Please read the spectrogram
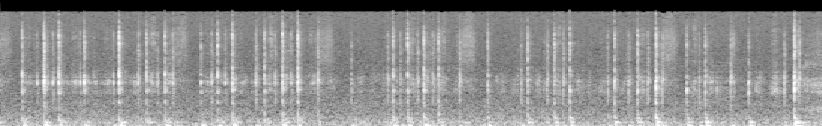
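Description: Faint, irregular ticks and taps of a stylus writing on a graphics tablet, over a low steady hum.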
